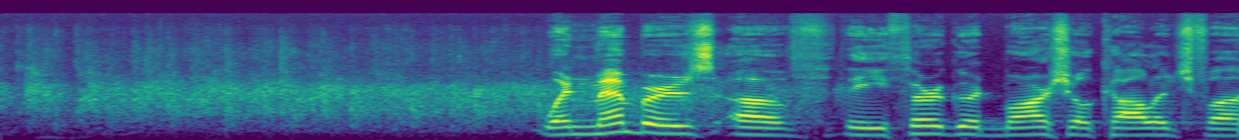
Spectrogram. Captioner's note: applause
